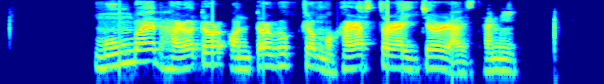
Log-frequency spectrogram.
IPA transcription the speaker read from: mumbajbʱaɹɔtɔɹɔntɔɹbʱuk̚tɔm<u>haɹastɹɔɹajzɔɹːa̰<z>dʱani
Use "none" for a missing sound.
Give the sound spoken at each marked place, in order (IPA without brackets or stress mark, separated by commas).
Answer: ɔ, z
